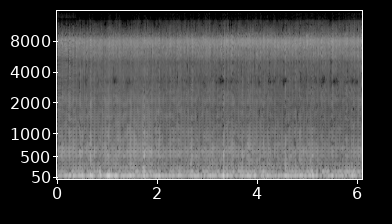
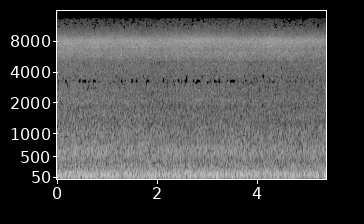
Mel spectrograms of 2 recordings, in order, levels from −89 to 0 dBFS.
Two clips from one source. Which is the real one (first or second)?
second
